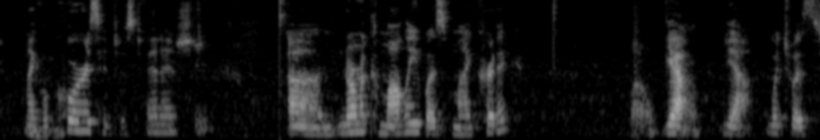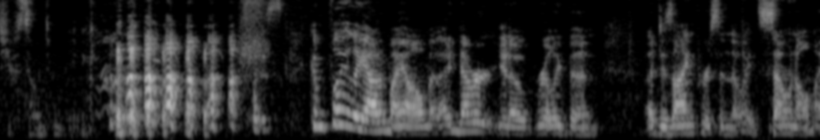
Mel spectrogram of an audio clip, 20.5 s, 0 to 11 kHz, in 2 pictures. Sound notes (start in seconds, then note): 11.4 laughter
